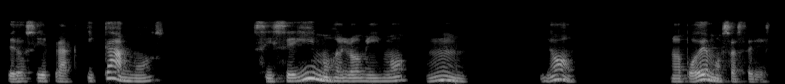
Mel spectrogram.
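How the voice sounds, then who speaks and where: A woman with a Rioplatense Spanish accent, teaching a youth group from the Bible in a chatty way, often asking her listeners questions and acting out people's excuses. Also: low-pitched. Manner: conversational, asks listeners questions, acts out excuses.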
